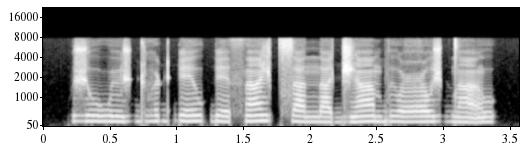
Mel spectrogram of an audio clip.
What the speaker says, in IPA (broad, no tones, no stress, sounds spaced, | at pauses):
ʒ u w ʉ ʒ ɖʱ ɵ ɖ ɠ e u̯ ɠ e θ ã ʒ t͡s a n a d͡ʒ ã b ɨ u̯ ʕ o ʒ d ã u̯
